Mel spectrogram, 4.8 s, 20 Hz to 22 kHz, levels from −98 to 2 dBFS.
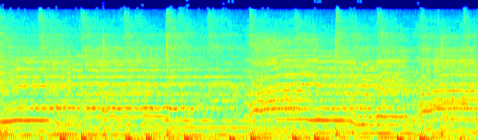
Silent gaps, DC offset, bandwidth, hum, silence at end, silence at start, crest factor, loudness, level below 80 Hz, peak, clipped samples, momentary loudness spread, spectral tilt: none; under 0.1%; 18 kHz; none; 0 s; 0 s; 14 dB; -20 LUFS; -28 dBFS; -6 dBFS; under 0.1%; 3 LU; -4 dB/octave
